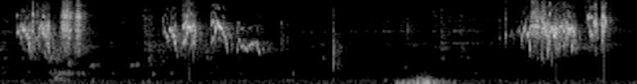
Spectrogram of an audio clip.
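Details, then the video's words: Happy budgie giving short clusters of scratchy, high chirps and chattering notes, including a brief falling whistle. Pauses fall between groups, and a soft low thump is heard midway. "happy budgie chirping sound"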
